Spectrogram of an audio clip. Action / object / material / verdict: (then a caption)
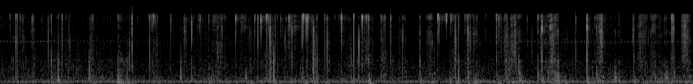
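scrape / large ice cube / ice / none. Long nails scratch and tap on a large, clear, solid, wet ice cube, making a dense run of crisp, bright scratching and crackling. Sharp, dry clicks with almost no ring are scattered throughout, over a faint steady low hum.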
